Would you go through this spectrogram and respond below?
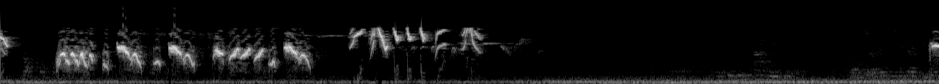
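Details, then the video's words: White-rumped shama training song full of varied phrases: rapid choppy warbles, then a bright cluster of high buzzy notes, then quiet with a low hum and one last chirp. "MASTERAN MURAI BATU FULL ISIAN || SUARA MURAI BATU MERDU"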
